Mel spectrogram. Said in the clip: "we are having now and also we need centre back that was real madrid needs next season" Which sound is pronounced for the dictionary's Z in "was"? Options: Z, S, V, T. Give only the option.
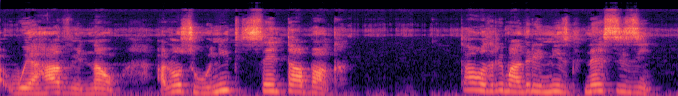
S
